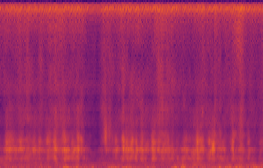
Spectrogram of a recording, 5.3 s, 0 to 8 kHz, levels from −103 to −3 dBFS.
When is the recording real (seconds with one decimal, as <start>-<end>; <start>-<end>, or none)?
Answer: none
